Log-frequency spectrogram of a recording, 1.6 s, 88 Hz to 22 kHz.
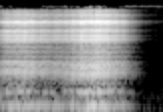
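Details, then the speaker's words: Exaggerated-angle driveline model with constant-speed electric motor, card held to second-shaft sprocket: buzz rises and falls in pitch twice per turn, shaft speed varies because yokes are 90° out of phase, causing vibration at high rpm. "this as you can tell from the sound the shaft speeds up and slows down twice now let's listen to the sprocket of the third shaft the speed of the third shaft varies even more than the second this is an outof phase condition"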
